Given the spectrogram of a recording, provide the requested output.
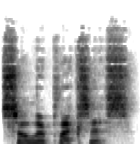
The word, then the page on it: solar plexus: American English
